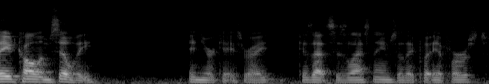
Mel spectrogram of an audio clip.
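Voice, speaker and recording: A fairly low-pitched man with an American accent, monotone and flat in intonation, at a moderate pace. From United States. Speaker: podcast host, math graduate student. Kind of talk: casual interview chat. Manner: casual.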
